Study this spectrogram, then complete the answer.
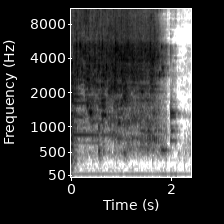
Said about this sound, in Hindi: उसमें हम शामिल कर लेंगे 1 लीटर पानी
